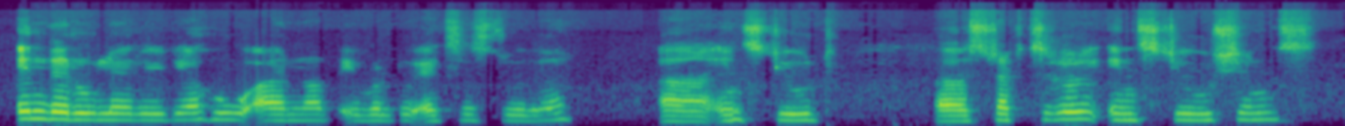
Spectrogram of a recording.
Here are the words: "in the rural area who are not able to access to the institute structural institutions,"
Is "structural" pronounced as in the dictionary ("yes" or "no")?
yes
